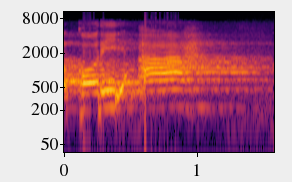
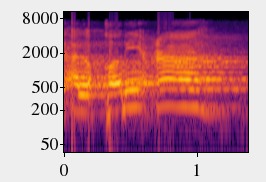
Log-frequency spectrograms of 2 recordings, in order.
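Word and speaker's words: القارعة: dia belajar di mana Itu mah alqoriah pakai Hamzah ini bacanya pakai Ain alqariah tapi bukan alqaringah coba alqariah apa alqoriah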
